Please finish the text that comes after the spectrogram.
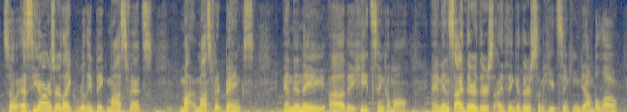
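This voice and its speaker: A man with a high, mellow voice talks a listener through technical details in an informal way. His delivery is halting, with words repeated mid-sentence. Faint music plays behind him. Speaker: electronics builder explaining a device.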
